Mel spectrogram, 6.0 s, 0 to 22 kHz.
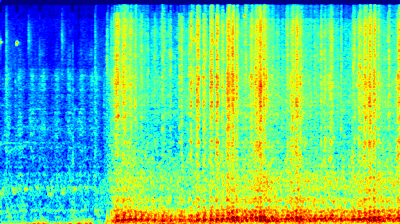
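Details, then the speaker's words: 1976/1978 Volkswagen camper bus with fuel injection bypassed, fuel pump on toggle switch, after ignition switch work aimed at starting problem: quiet cranking, flat four catches at once and settles into steady even low idle; normal start and idle. "It runs, it starts, it shuts off, whatever."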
